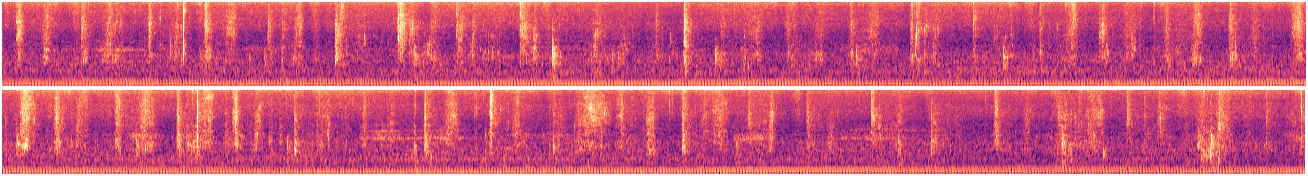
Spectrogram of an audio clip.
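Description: A hand roller rolls over dense rice seedlings, brushing and crackling through the leaves.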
